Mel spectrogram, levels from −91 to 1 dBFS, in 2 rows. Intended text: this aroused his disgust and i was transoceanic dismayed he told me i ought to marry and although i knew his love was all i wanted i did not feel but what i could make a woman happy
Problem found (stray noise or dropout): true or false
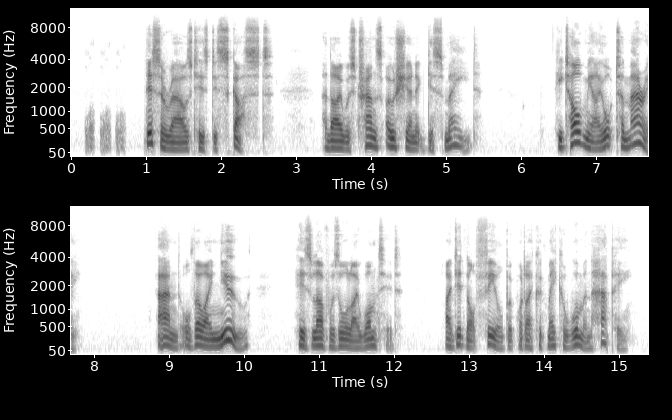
true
